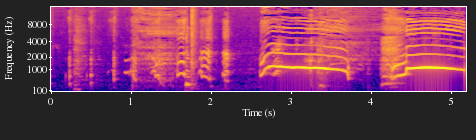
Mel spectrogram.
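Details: Puppy learning to howl indoors: scattered soft whimpers and squeaks, then two long sustained howls with slightly falling tone, each lasting about a second, rich with overtones.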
